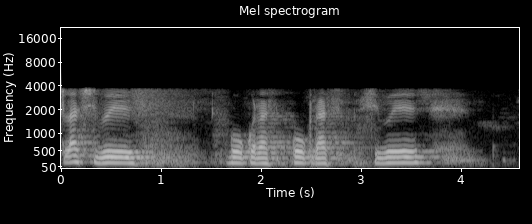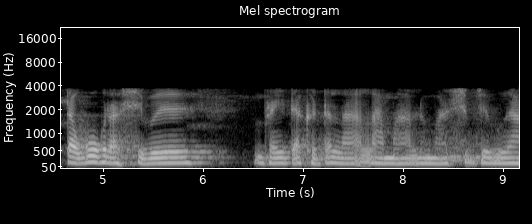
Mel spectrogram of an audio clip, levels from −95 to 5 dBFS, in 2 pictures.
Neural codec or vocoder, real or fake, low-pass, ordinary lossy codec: none; real; 3.6 kHz; none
